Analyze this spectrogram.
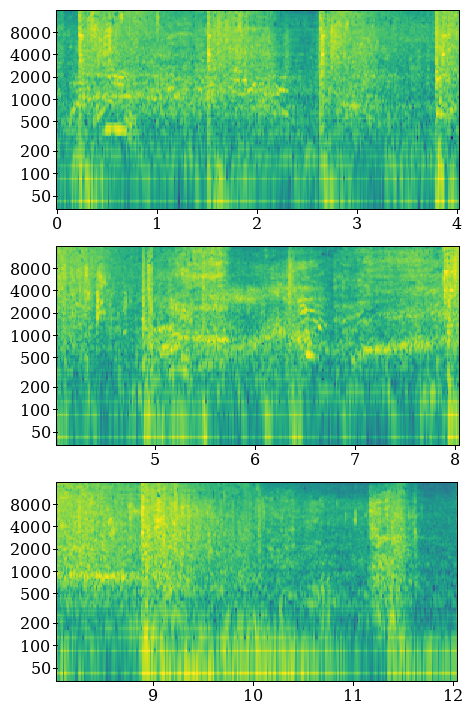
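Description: Monsters growl and snarl close by.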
